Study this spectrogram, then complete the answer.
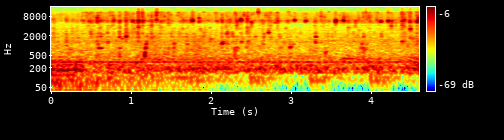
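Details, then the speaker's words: Elkay water fountain drain, clogged, with continuous waste into a tee and trap, cleared with a small plunger: water trickles and drips steadily into the basin and drains away with no gurgling or backing up, blockage cleared. "I see daylight And guess what, it's starting to drain"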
